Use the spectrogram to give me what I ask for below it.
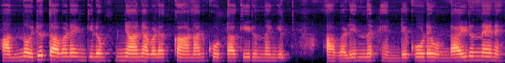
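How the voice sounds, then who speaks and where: A woman's voice: medium pitch, flat delivery, moderate pace, a little mellow, lightly acted. A woman reading a story aloud, voicing a heartbroken young man who weeps and laments his lost love. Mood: grieving. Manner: tearful, lamenting.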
